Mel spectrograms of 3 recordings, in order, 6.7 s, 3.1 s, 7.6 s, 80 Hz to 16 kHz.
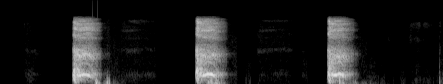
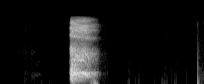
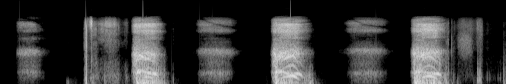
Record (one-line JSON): {"three_cough_length": "6.7 s", "three_cough_amplitude": 26262, "three_cough_signal_mean_std_ratio": 0.32, "cough_length": "3.1 s", "cough_amplitude": 28027, "cough_signal_mean_std_ratio": 0.26, "exhalation_length": "7.6 s", "exhalation_amplitude": 31490, "exhalation_signal_mean_std_ratio": 0.39, "survey_phase": "beta (2021-08-13 to 2022-03-07)", "age": "45-64", "gender": "Female", "wearing_mask": "No", "symptom_other": true, "smoker_status": "Never smoked", "respiratory_condition_asthma": true, "respiratory_condition_other": false, "recruitment_source": "Test and Trace", "submission_delay": "2 days", "covid_test_result": "Positive", "covid_test_method": "RT-qPCR", "covid_ct_value": 27.5, "covid_ct_gene": "ORF1ab gene"}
